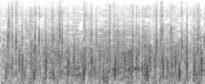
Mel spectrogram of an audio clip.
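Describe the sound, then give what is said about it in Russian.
An audience applauds for soldiers: a quiet, even patter of many hands clapping that runs without a break. “Я прошу всех аплодисменты парням.”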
